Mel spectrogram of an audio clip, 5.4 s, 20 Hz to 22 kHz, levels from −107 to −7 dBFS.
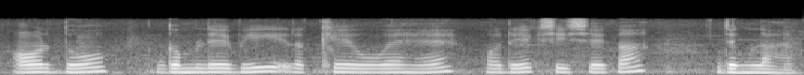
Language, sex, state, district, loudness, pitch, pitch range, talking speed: Hindi, female, Uttar Pradesh, Saharanpur, -18 LUFS, 195 Hz, 190-210 Hz, 145 wpm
